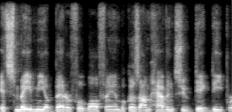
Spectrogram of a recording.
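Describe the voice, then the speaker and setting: Speaking very fast, a man keeps his pitch at a medium level. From Kentucky, Appalachia. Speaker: football podcaster. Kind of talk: casual podcast interview. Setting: remote call.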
